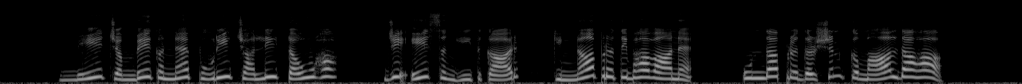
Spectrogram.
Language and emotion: Dogri, surprised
